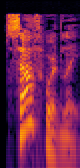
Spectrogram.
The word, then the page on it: southwardly: British English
